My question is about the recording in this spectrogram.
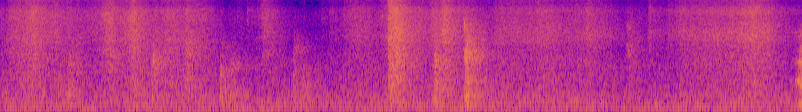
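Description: Plastic glove crinkling and rustling as it is turned inside out over a removed wound dressing, with a cluster of sharper crackles about three seconds in.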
